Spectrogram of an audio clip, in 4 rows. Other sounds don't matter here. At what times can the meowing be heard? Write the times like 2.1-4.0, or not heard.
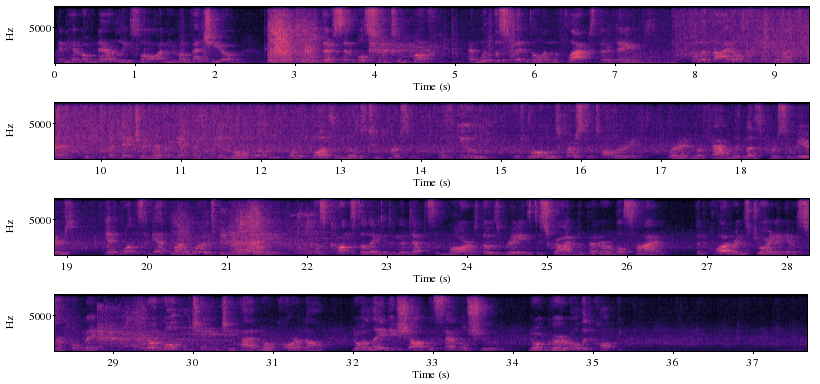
3.9-5.0, 20.9-22.4, 28.8-30.6.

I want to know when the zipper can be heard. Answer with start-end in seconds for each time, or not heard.
2.6-3.3, 20.2-22.1, 28.2-30.2.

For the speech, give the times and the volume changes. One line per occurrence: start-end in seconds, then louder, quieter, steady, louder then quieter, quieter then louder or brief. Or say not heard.
0.0-35.4 steady.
